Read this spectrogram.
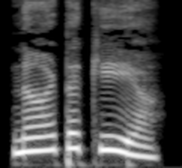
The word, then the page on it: ನಾಟಕೀಯ: nāṭakīya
